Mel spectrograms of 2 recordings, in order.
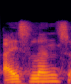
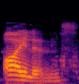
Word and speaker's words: islands: you're doing really well this word here is actually pronounced with the silent s so it's pronounced islands ok yeah but apart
